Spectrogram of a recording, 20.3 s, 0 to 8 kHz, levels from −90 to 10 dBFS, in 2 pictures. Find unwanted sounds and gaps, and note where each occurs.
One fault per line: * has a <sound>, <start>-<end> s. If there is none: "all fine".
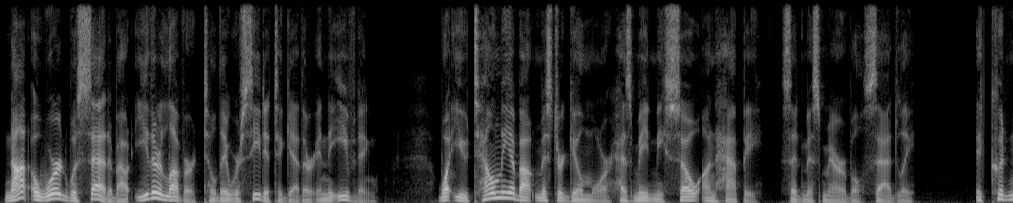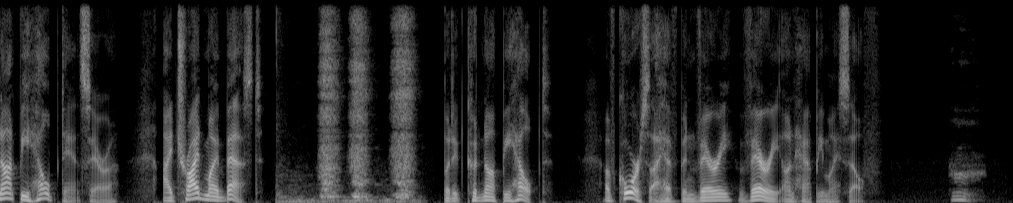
* has a sniff, 12.9-14.4 s
* has a sigh, 19.6-20.0 s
